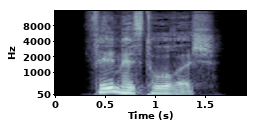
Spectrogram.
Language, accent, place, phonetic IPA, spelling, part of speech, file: German, Germany, Berlin, [ˈfɪlmhɪsˌtoːʁɪʃ], filmhistorisch, adjective, De-filmhistorisch.ogg
- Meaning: synonym of filmgeschichtlich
